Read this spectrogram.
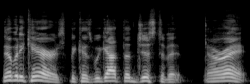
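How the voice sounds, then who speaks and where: An excitable male game streamer chatting through his gameplay, tossing out loud exclamations and trailing asides. His voice sits slightly high for a man and sounds dry and close, with no room around it. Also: quick pace, dry recording. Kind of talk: casual live gameplay stream.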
